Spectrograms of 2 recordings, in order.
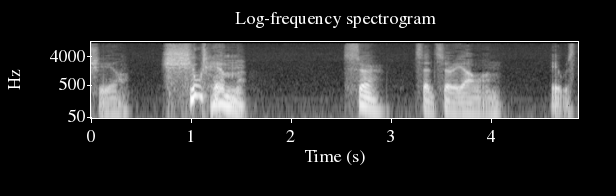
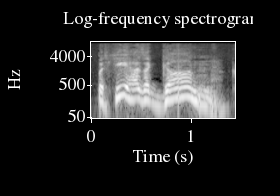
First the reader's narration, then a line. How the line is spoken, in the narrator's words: cried Ashiel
